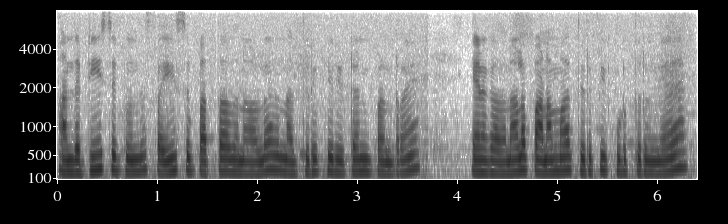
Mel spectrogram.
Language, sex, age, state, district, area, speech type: Tamil, female, 30-45, Tamil Nadu, Namakkal, rural, spontaneous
